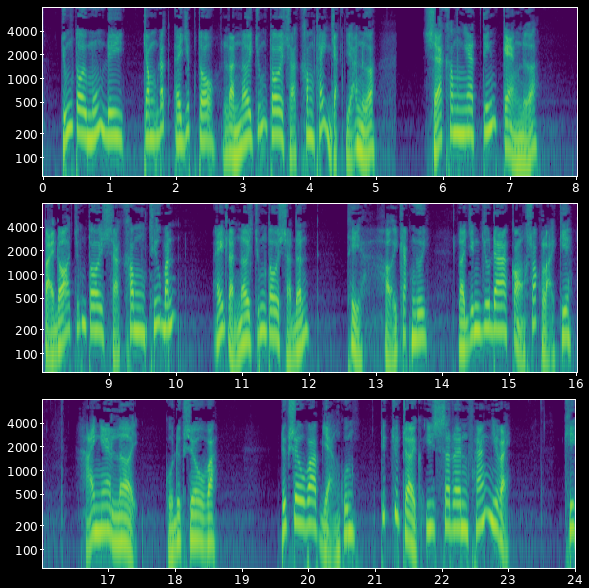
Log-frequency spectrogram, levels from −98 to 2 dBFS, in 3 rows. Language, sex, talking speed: Vietnamese, male, 170 wpm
